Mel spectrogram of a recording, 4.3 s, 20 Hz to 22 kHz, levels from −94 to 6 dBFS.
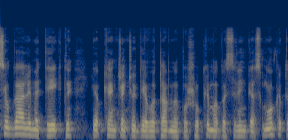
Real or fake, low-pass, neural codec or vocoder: fake; 10.8 kHz; codec, 44.1 kHz, 2.6 kbps, SNAC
